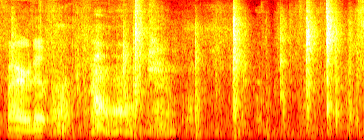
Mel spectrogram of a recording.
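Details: Five-week-old Brittany puppies playing at a training kennel: a short run of high, thin whimpering yelps opens the clip, followed by soft clicks, shuffles and a human voice in the background.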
